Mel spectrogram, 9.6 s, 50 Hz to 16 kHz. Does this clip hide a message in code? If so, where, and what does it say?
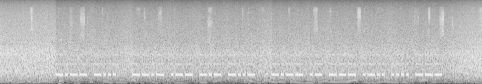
Yes: Morse code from 1.1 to 8.9 s, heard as a keyed tone, machine-sent, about 25 wpm, 460 Hz, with radio static, a narrow filter and speech in English. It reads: YB QWKX YAOLHO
